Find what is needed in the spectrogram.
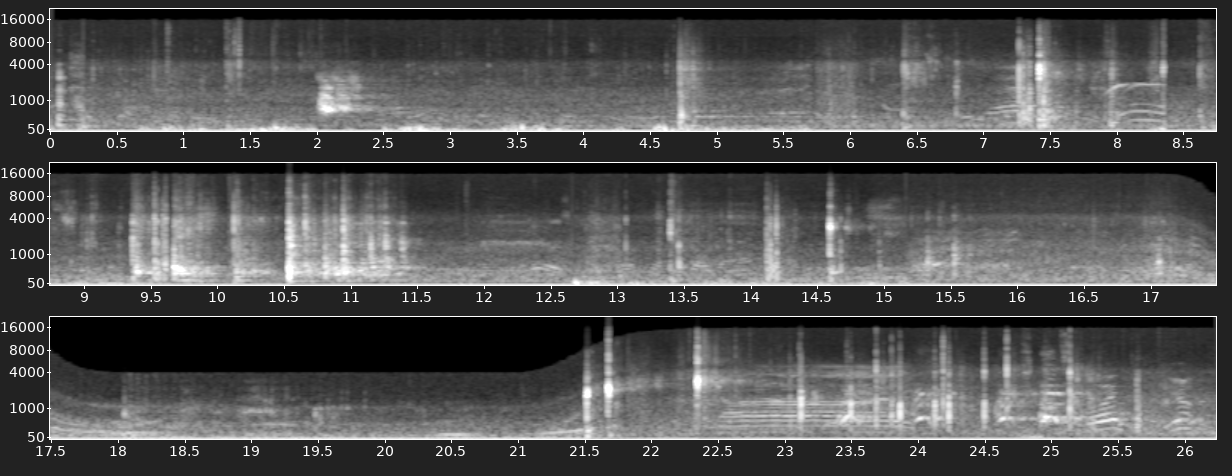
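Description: BMX bike tyres rolling over concrete with a steady rumble, broken by several sharp clacks and thuds as the bike lands and strikes the ground.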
